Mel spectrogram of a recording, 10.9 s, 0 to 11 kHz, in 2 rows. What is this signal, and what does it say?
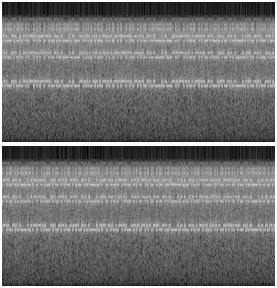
Two-tone teleprinter signal, about 170 Hz shift.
